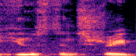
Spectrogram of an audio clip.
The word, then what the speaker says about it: Houston Street: When they say shit wrong, like Houston Street, it's actually Houston Street, but whatever reason people keep calling it Houston.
